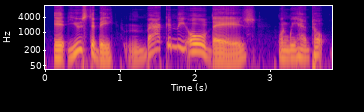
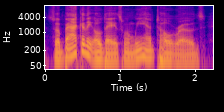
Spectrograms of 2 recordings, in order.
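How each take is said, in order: First: Put-on old man voice. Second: Said in the usual way. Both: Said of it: "I'm doing my old man voice".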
